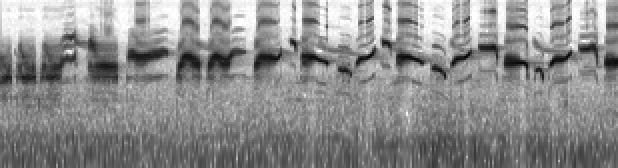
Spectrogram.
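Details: Chinese hwamei male pouring out continuous changing-voice 'đảo giọng' song with a female present: a fast, jumbled stream of sweet whistled slurs and twisting notes, rising and dipping without pause.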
